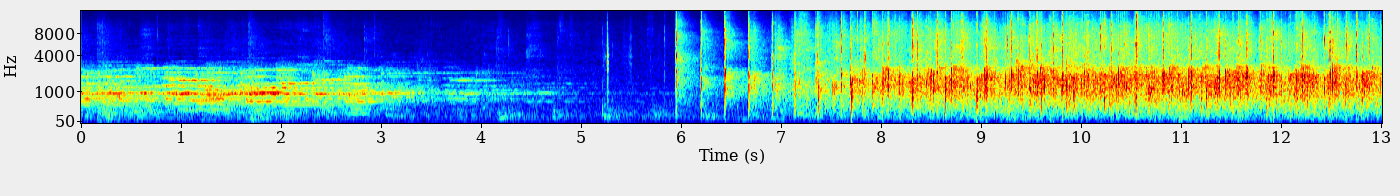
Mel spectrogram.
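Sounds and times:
audience applauding: 5.9s - 13.0s.

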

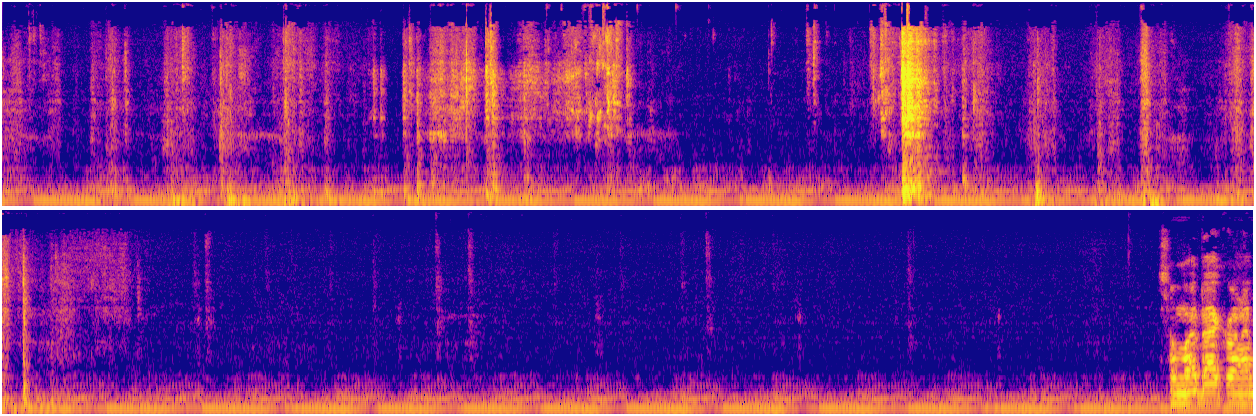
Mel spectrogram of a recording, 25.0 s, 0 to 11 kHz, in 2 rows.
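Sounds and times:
knocks clicks and shuffles: 0.0s - 5.6s, 7.6s - 21.8s
steady low hum: 0.0s - 25.0s.

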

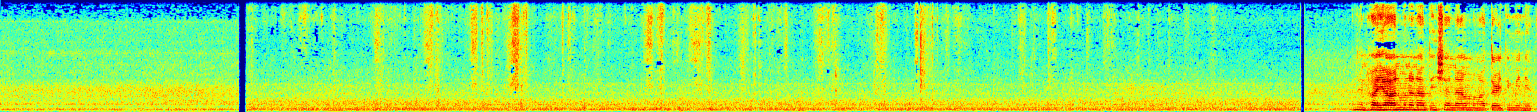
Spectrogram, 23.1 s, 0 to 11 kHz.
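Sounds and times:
low hum: 0.0s - 20.5s
hands kneading dough: 3.7s - 18.2s.

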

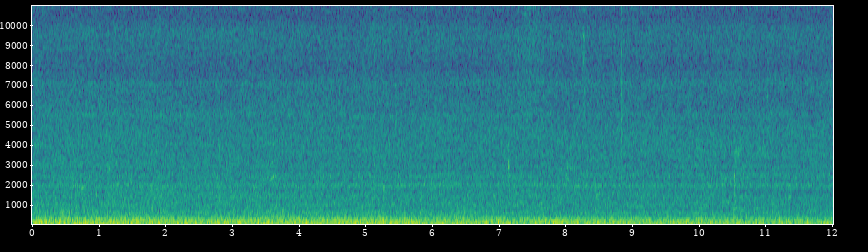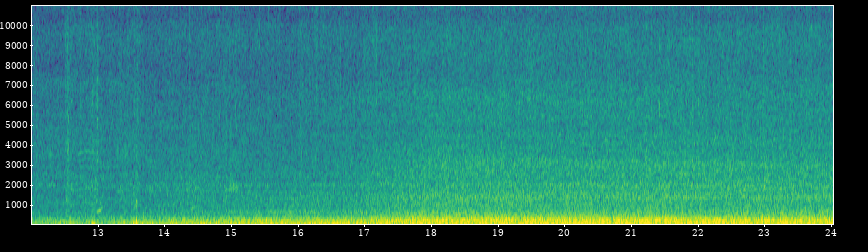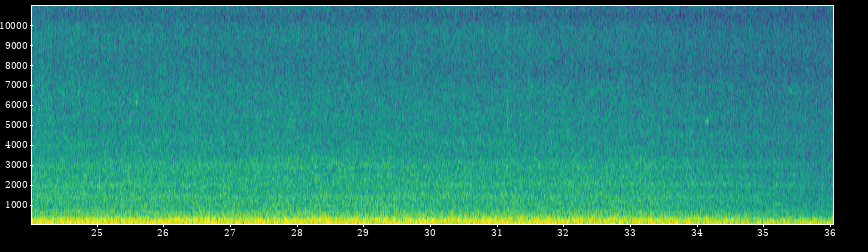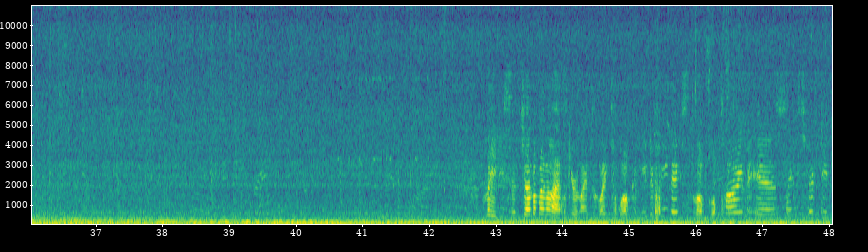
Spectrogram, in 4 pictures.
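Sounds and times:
jet landing rumble in cabin: 0.0s - 48.0s
steady hum: 42.3s - 48.0s.

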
